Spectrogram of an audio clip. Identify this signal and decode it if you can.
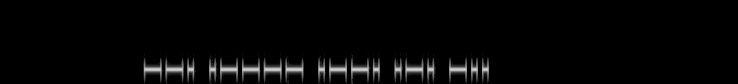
Morse code, heard as a keyed tone, about 21 wpm, 700 Hz. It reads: G1PRD
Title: DXCC-100 Call Signs - 5 Characters - Repeated 2x - 22wpm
